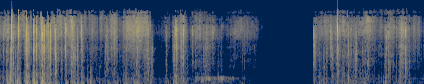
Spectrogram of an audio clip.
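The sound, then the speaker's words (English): A paper package of wellness gummies is opened and handled, with bursts of crinkling, rustling and tearing. The sound stops for about a second of silence, then the rapid paper crackle starts again. “This is a package from Mousy Bear Wellness Gummies.”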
